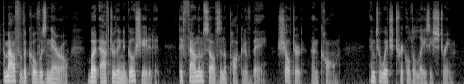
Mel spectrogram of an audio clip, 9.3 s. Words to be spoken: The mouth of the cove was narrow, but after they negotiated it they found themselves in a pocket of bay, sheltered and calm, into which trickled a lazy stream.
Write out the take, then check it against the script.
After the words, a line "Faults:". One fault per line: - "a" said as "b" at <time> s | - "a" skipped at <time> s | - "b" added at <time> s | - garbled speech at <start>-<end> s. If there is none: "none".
The mouth of the cove was narrow, but after they negotiated it they found themselves in a pocket of bay, sheltered and calm, into which trickled a lazy stream.
Faults:
none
